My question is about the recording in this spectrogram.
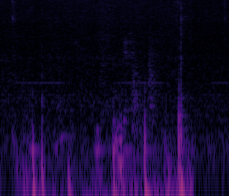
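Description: Microphone handling noise: a quick run of about six dull, low thumps and bumps as a panel microphone is picked up and moved.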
